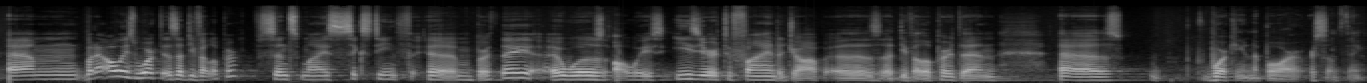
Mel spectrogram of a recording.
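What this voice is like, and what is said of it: Mixed English-American accent. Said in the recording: “I have a bit of more an English American accent instead of an English accent.”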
